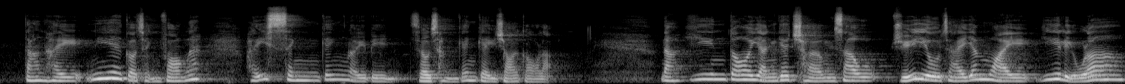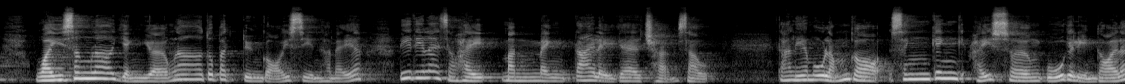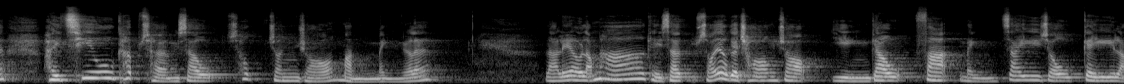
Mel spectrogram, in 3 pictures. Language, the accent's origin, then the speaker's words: Cantonese; Hong Kong; 呢一个岁数真系似乎仲比我哋香港人均寿命仲低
